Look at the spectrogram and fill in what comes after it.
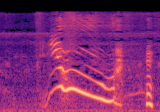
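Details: One of several pet dogs having a good time gives a drawn-out whine that jumps up, then slides slowly downward for most of a second, followed by two short soft sounds; Spanish speech nearby.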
